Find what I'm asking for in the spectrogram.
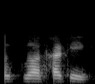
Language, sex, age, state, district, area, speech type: Assamese, male, 45-60, Assam, Nagaon, rural, conversation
